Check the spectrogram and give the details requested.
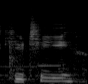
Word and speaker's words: Qt: you had to bolt them on afterwards uh through various things like either the official pronunciation of cute or what I knew it as as QT uh had had a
